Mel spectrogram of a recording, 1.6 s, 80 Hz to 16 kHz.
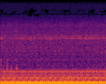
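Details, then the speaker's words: Nissan/Infiniti G37 with VQ37 engine at idle just after replacing the knock sensors and sub harness: smooth, even low idle with a steady pulse and no knocks or ticks, its smoothest start in a long time; normal idle. "seems like it's running well it started up the smoothest has started up probably since before"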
